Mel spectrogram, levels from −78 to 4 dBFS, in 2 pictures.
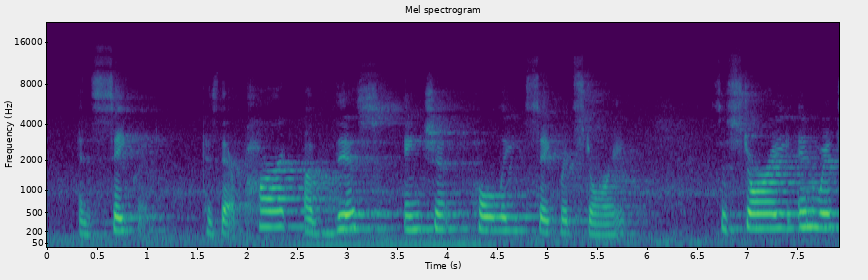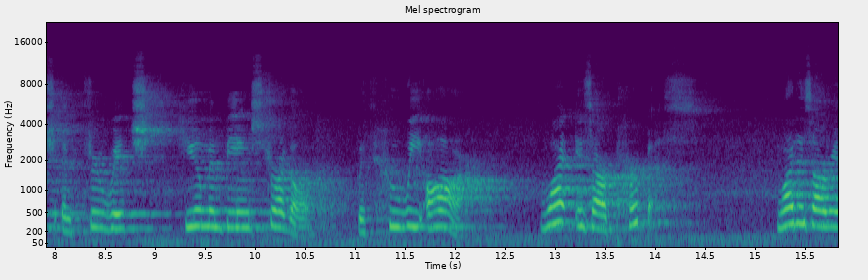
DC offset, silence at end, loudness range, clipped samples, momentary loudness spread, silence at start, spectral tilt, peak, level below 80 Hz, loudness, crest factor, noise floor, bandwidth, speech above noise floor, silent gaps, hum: under 0.1%; 0 s; 4 LU; under 0.1%; 17 LU; 0.05 s; -5.5 dB/octave; -6 dBFS; -48 dBFS; -24 LUFS; 18 dB; -46 dBFS; 13 kHz; 22 dB; none; none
